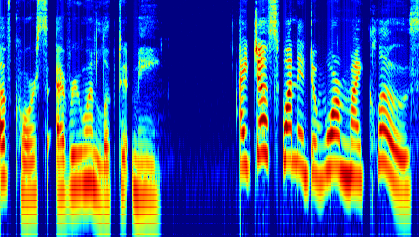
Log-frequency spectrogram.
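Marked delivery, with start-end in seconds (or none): 2.4-4.2 small, little, high voice. Everyone looks at the narrator, who answers Pa in a small voice. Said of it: "I said in a small voice".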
